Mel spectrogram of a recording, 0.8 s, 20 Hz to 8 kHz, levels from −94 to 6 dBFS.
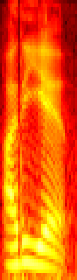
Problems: none marked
